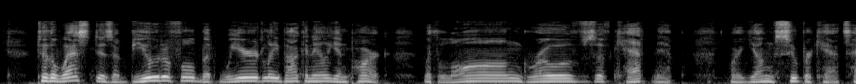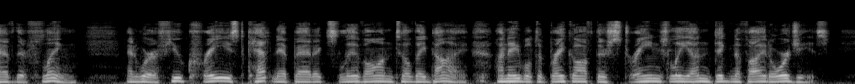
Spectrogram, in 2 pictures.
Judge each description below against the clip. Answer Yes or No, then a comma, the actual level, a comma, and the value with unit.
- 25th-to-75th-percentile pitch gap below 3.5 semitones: Yes, average, 2.9 semitones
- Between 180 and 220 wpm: No, average, 145 wpm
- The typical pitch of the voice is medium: No, low, 130 Hz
